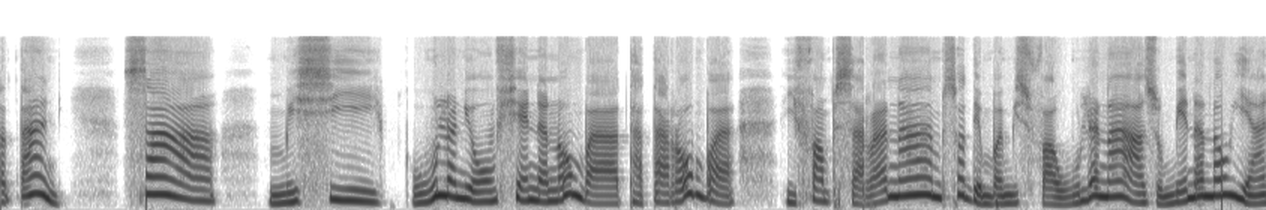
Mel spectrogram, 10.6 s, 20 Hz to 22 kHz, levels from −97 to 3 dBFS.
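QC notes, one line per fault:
throughout: 4-bit ADPCM compression. Each sample is coded as a coarse 4-bit step from a predicted value, so quantisation error rides along as gritty broadband hiss that swells with the speech and drops in pauses, with roughness on sharp onsets. Nothing reaches above 10.6 kHz, which fits a sample rate near 22 kHz. On a spectrogram a noise haze fills the gaps between harmonics during loud passages, and everything above 10.6 kHz is empty.
1.21, 10.18: audio missing between chunks. At each point roughly 10 ms of sound disappears and the two sides butt together with no silence, heard as a small skip or tick. The likely cause is a recorder dropping a sliver of audio at a chunk boundary, given chunks of 3 s. On the waveform a sudden step or discontinuity shows where the wave jumps phase. On a spectrogram a thin vertical broadband line marks each splice.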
